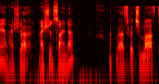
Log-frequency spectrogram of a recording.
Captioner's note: laughter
